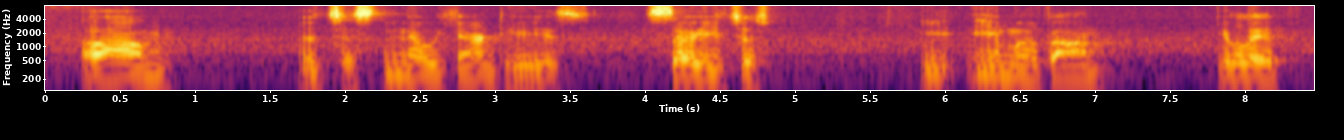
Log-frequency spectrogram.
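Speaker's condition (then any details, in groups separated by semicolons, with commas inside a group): Friedreich's ataxia; symptoms from high school, diagnosed years later, worsening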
